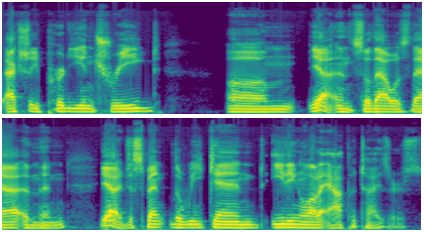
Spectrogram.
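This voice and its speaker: A man's fairly low, unremarkable speaking voice at a moderate pace, in a very clean recording with a silent background. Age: 20s. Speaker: podcast co-host. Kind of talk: casual chat.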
